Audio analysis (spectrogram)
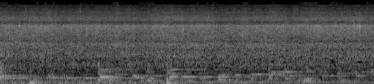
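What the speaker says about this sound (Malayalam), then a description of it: "തക്കാളി ഇടുക. ഇട്ട് നല്ലോണം ഇളക്കുക." Tomatoes frying in a pan for chana masala, a constant sizzle with scraping stirring knocks from a utensil at intervals, close and clear.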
